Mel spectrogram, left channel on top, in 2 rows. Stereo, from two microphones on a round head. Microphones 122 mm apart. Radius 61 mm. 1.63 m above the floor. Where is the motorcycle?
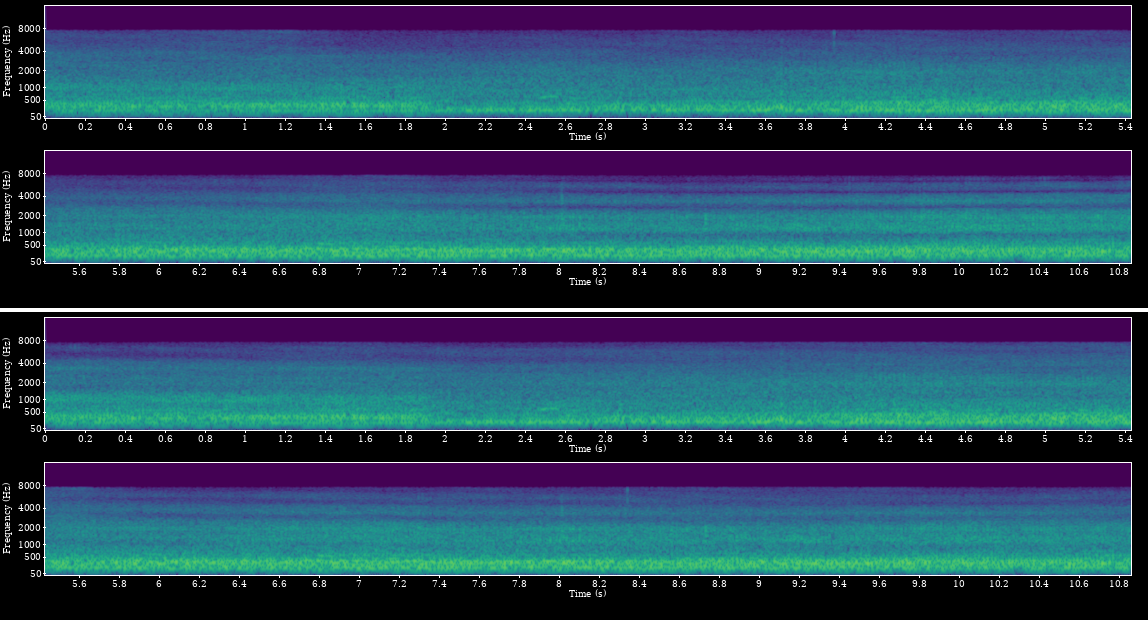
45° right (ahead or behind); by 10.9 s 35° left (ahead or behind).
